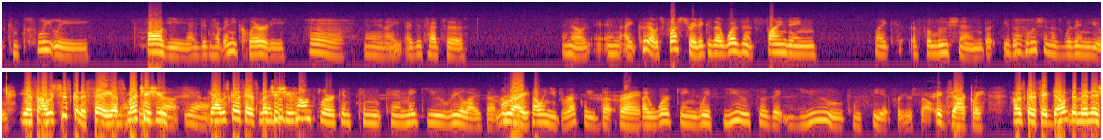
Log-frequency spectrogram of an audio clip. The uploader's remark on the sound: Part I is a partial interview that I conducted as host of my K57 Radio talk show. Part II of this podcast is a catch-up telephone interview.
